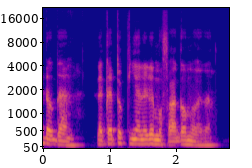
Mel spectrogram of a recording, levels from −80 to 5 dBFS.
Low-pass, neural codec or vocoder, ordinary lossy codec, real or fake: none; codec, 44.1 kHz, 2.6 kbps, SNAC; none; fake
